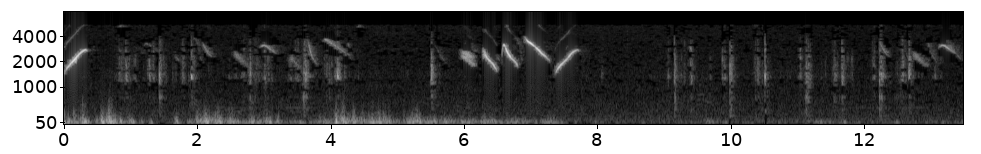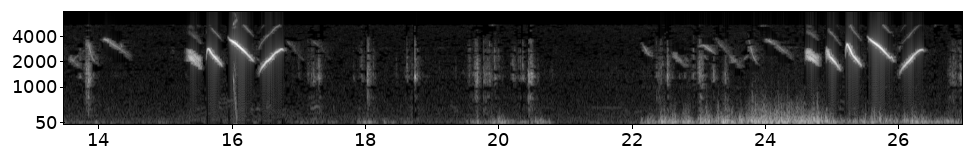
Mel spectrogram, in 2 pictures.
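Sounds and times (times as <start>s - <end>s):
green-winged saltator song: 0.0s - 4.5s, 5.5s - 7.8s, 12.6s - 14.6s, 15.3s - 17.4s, 22.1s - 26.9s.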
